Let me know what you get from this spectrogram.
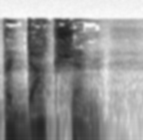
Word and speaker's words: production: Culture, cultivation, he oído culture, culture, cultivation, otro, production, no es production, production, palabras que reconocemos, pero las he oído pronunciadas mal miles de veces, te lo juro, I swear to God, so say them with me, no, el momento que, cultivation, cultivation, production, it's that schwa sound, production.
